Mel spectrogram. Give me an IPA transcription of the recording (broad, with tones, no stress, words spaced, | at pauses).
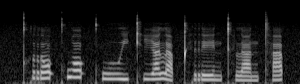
kʰrɔ˦˥ʔkʰwɔ˥˩ʔkʰwuː˧j kʰi˦˥a̯la˨˩p̚kʰreː˧nkʰla˧n tʰa˦˥p̚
